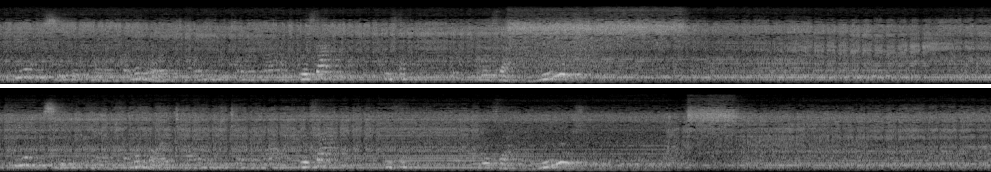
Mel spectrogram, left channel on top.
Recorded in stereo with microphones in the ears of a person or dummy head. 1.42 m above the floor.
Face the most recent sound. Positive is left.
turn(degrees=60)  # may be behind; listen again after turning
